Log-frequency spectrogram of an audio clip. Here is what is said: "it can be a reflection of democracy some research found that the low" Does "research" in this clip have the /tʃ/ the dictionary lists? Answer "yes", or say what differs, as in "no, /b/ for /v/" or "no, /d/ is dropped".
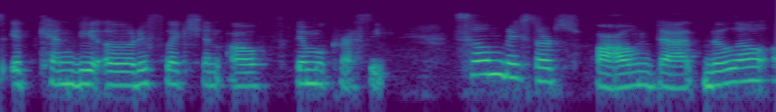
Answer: no, /s/ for /tʃ/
